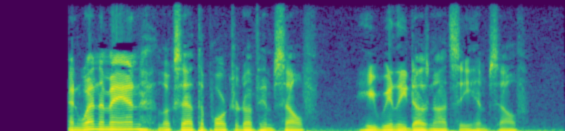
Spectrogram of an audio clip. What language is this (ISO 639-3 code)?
eng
